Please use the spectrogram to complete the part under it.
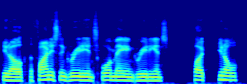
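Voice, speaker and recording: A man's voice: mid-range voice, flat delivery, normal speed, clean tone, no room sound. A man from New York City hosting a casual interview, chatty and filling his talk with "you know". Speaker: interview host.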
